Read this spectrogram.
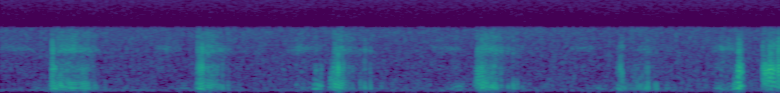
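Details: Soft, rough snoring noises during sleep, coming in irregular bursts a few seconds apart, with a faint low hum in the background.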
